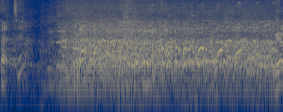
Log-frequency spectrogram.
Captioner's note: laughter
